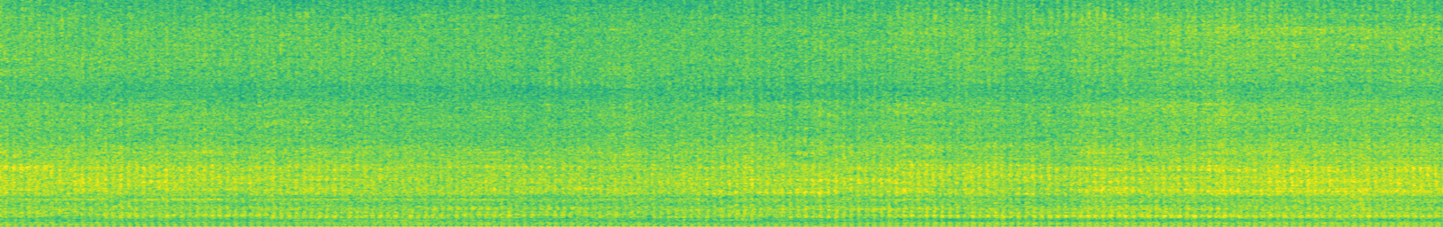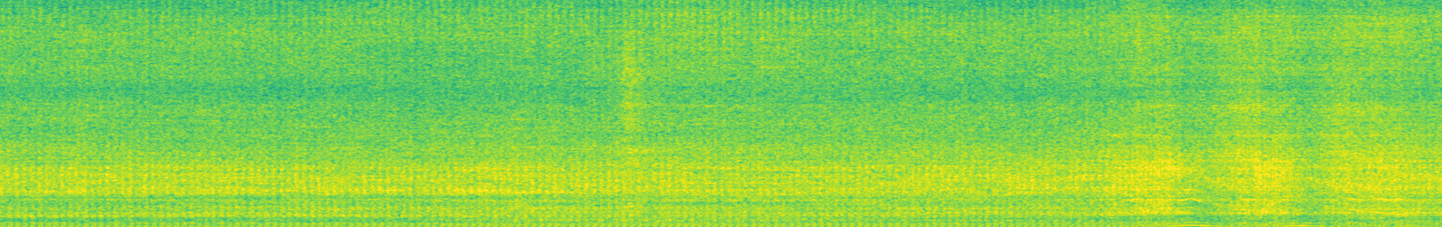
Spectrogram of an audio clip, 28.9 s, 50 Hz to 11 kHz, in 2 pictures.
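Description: A 2009 Kawasaki Ninja 250's carbureted 249 cc parallel-twin engine idling steadily. Near the end the throttle is blipped twice, the revs rising and falling quickly each time.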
